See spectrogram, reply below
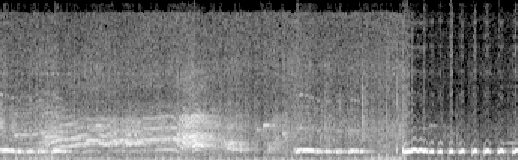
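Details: Zebra dove (perkutut) lure song in ngerot and kuwor styles for stimulating breeding urge and lazy birds: rapid bubbling cooing trill with a rising first note near the end, after a loud low engine-like rumble and other bird chatter.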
